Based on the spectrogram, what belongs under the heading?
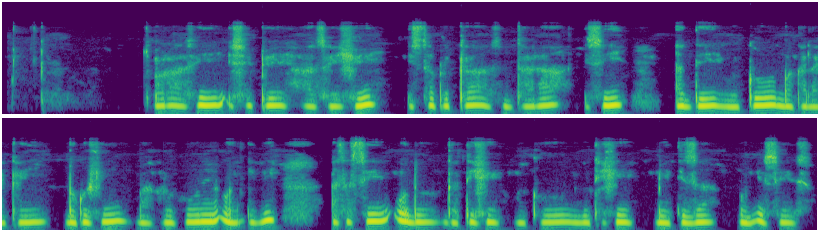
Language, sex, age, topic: Gamo, female, 25-35, government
